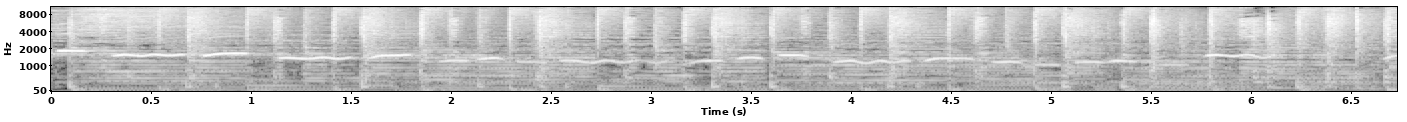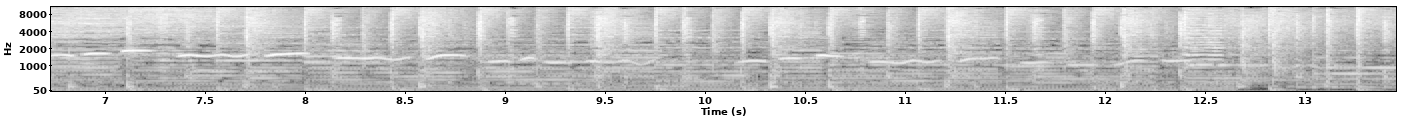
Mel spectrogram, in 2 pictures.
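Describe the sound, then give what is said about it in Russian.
A cheerful Baku-style whistled melody glides and trills on top of a loud, busy band backing, the tune running continuously and clearly throughout, with no voices speaking. “Но не забыл Баку родной и мой веселый бакинский свист.”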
